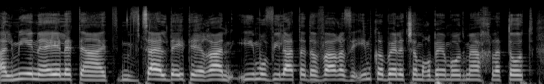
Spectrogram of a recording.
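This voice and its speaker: A woman talks at a fairly quick pace in a monotone, flat intonation. The sound is dry with no echo against a quiet background. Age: young. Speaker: history teacher and researcher; history teacher. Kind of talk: conference lecture. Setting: conference hall. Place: hall.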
